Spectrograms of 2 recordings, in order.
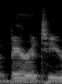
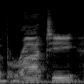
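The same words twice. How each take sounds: First: "Baratie" said as BARE-uh-tee; first pronunciation option. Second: "Barati" said as buh-RAH-tee; second pronunciation option. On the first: Offering viewers a reading of the ship's name, "Baratie" front-stressed. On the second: Offering viewers another reading of the ship's name, "Barati" middle-stressed. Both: Shown as a demonstration. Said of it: "I hope that I pronounced everything right".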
